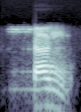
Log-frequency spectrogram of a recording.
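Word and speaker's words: tongue: पर जो है डायलॉग, इस तरह के जो वर्ड है इन सब में जो है यू साइलेंट होता है, यानी यू के जस्ट बाद अगर कोई सा भी इसमें से चार लेटर में से कोई सा भी अगर आता है तो यू साइलेंट होता है, ध्यान रखना।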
